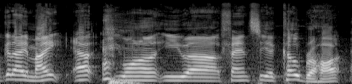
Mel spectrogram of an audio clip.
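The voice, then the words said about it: Put-on Australian-style accent. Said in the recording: “I don't know what accent that was ... That was pretty good”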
